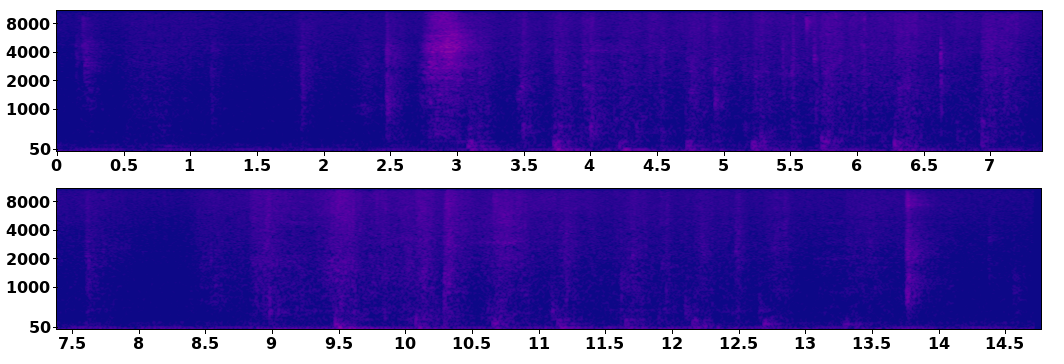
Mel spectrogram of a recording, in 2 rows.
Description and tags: Foodsteps-Sneakers-on-Carpet mono
Recording of my Footsteps on a Carpet. Neumann KMi84 cardio, Fostex FR2.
